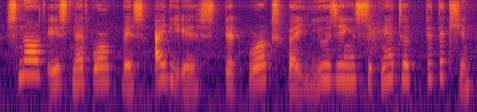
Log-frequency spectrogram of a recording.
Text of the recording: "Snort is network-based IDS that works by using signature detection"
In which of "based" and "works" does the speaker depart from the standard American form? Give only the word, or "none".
none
